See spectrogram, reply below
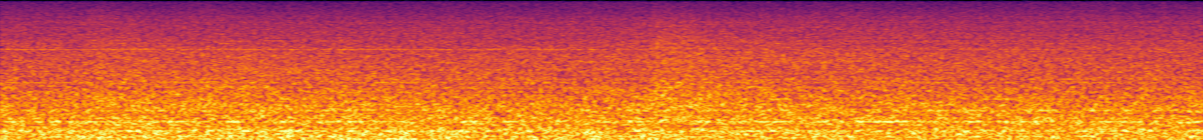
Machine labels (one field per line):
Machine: fan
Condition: normal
